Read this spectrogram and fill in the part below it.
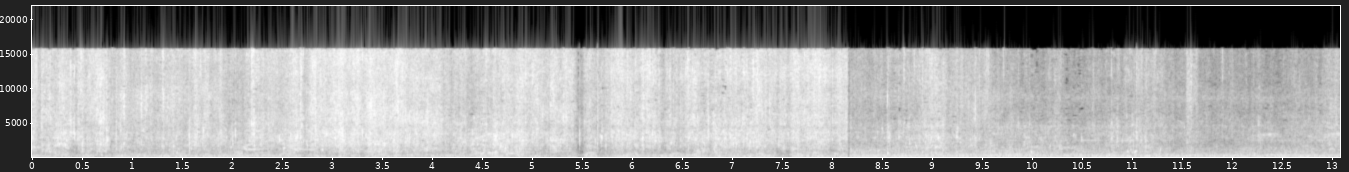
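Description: Water splashes and sloshes.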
